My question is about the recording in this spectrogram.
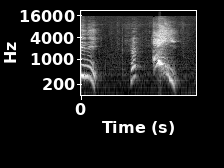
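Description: A person sneezing once: a short voiced intake about a second in, then a loud, hissy 'choo' that falls in pitch.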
